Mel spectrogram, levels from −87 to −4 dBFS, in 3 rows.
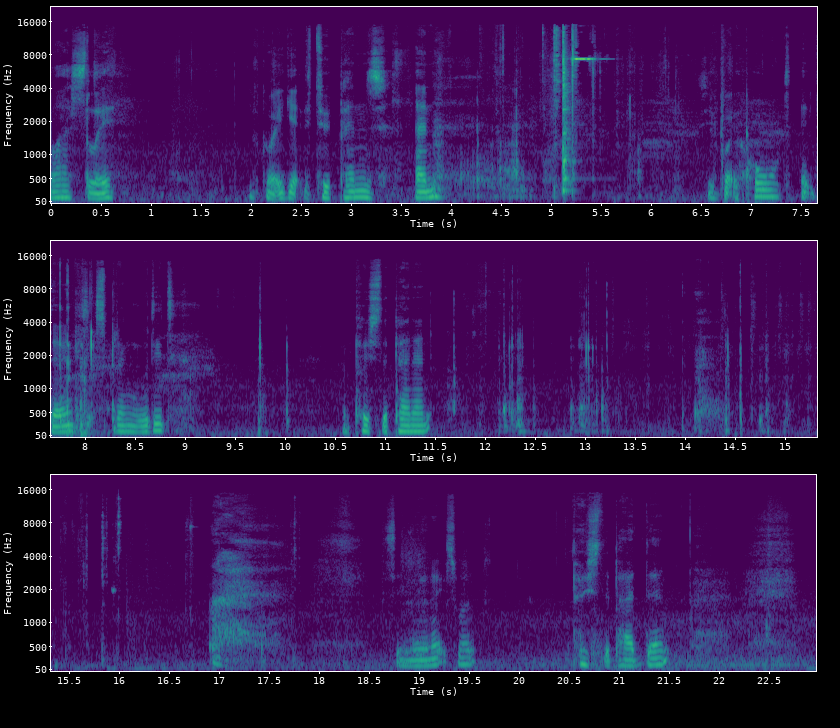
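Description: From 13.08 to 16.20 s the sound suddenly races at 1.9 times speed, rushed with its pitch unchanged, likely a time-stretched section squeezed by dropping short pieces.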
